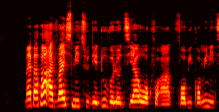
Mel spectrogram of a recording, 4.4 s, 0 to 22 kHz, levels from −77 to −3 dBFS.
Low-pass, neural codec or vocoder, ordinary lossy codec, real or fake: none; none; none; real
